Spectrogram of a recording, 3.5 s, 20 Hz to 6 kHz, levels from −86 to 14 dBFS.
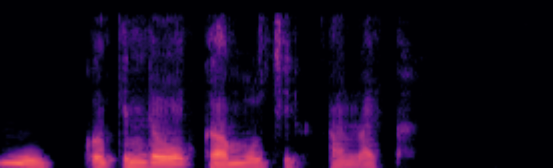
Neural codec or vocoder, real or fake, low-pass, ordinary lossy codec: codec, 44.1 kHz, 1.7 kbps, Pupu-Codec; fake; 5.4 kHz; none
